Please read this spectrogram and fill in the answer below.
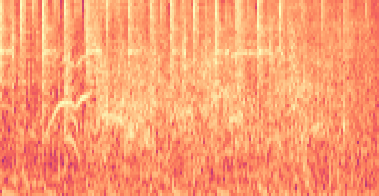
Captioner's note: screaming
